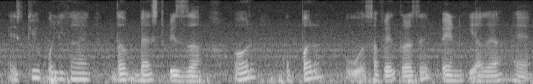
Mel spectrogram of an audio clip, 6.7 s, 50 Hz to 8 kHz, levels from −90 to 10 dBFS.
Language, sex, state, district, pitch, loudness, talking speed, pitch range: Hindi, male, Uttar Pradesh, Lalitpur, 140 Hz, -16 LUFS, 145 wpm, 135-165 Hz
